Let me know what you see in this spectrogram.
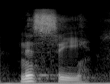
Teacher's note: If you want to write the pronunciation, N-I-S-S-E-E with the accent on the last syllable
